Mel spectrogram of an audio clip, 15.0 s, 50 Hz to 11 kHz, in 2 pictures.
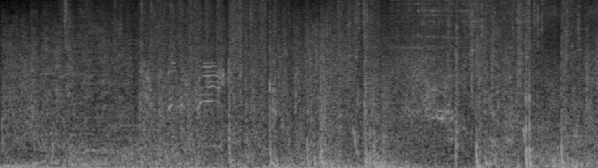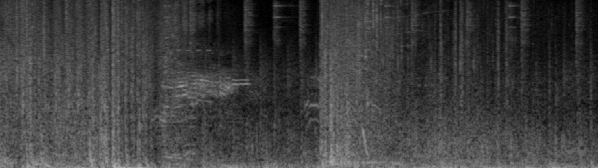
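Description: Jacobs guns firing in Borderlands 3, a dense barrage of sharp, loud gunshot cracks and impacts amid game effects, with a short lull before the shooting resumes; a voice talks over the action.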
